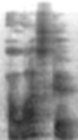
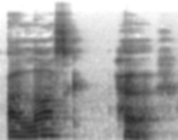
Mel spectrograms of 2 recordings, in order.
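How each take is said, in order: First: The words blur together with a weak her. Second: Each word is said clearly and separately.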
